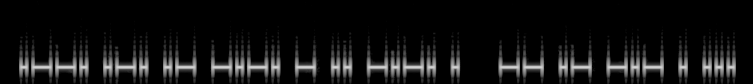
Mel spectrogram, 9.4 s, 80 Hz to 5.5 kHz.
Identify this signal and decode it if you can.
Morse code, heard as a keyed tone, about 16 wpm, 600 Hz. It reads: PRACTICE MAKES
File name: CW/Practice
